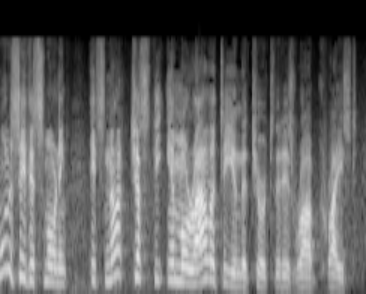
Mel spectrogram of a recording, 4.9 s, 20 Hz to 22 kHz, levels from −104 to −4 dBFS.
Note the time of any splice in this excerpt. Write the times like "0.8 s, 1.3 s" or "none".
none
